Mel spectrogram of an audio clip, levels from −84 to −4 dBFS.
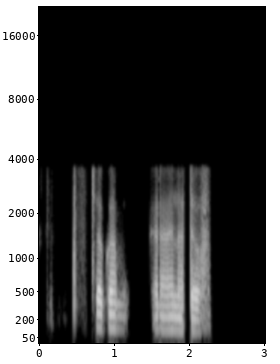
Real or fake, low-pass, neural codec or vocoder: fake; 3.6 kHz; codec, 24 kHz, 0.9 kbps, WavTokenizer, large speech release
